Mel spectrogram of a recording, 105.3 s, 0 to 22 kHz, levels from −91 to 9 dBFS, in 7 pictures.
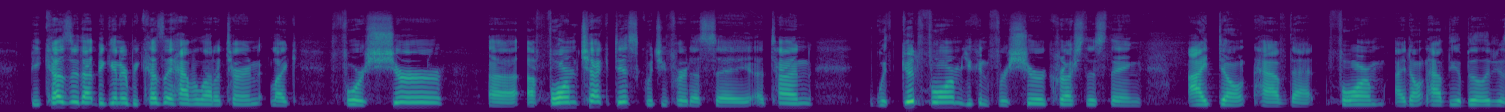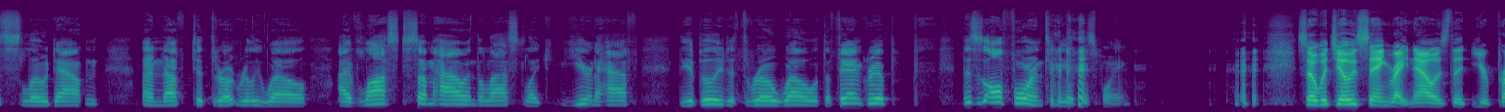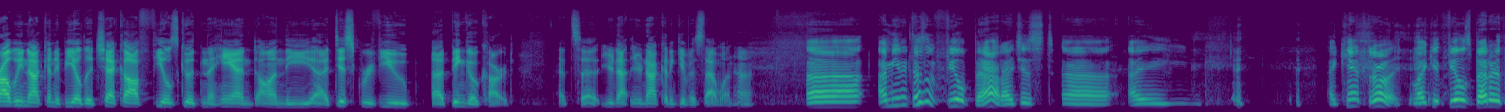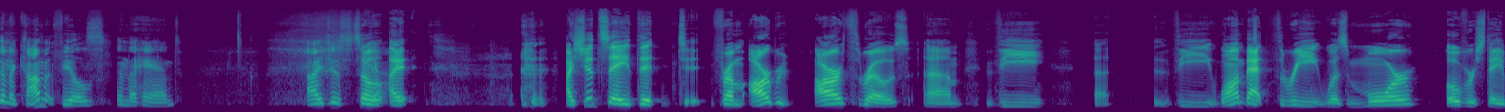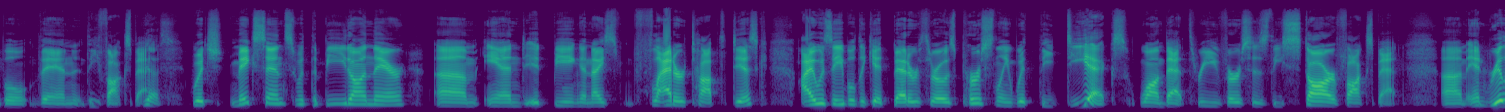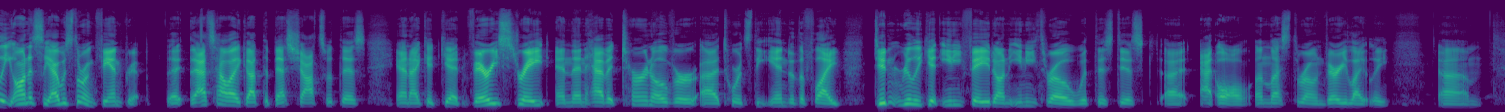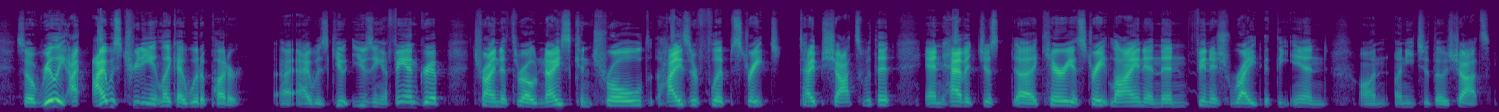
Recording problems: thin; very; fading below 300 Hz

